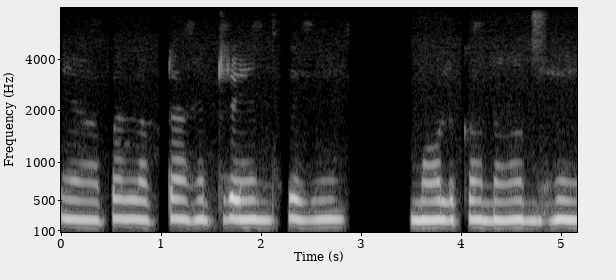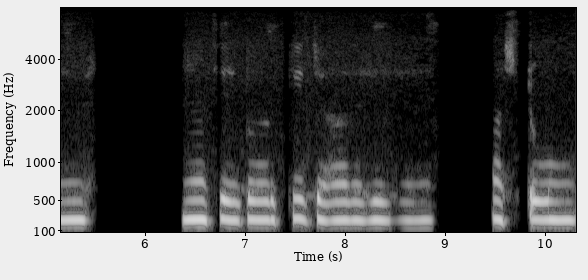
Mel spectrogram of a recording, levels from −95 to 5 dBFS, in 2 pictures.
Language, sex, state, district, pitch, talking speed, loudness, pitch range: Hindi, female, Bihar, Lakhisarai, 245 Hz, 120 wpm, -21 LUFS, 235-250 Hz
